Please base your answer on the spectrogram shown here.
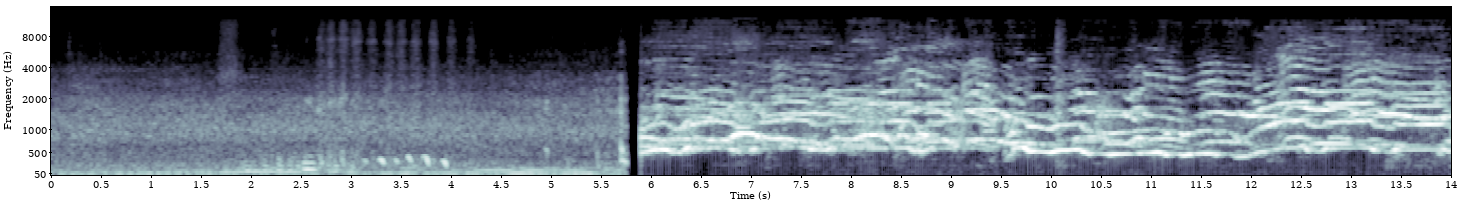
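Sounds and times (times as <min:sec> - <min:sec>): animals howling: 0:05.9 - 0:14.0.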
